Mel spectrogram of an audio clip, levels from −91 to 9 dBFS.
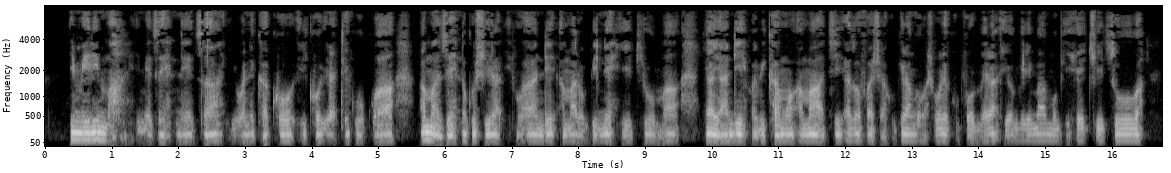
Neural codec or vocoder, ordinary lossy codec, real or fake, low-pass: vocoder, 22.05 kHz, 80 mel bands, WaveNeXt; MP3, 32 kbps; fake; 7.2 kHz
